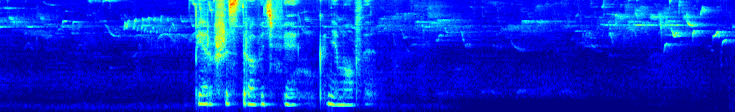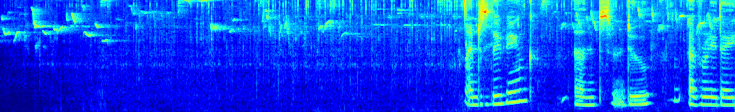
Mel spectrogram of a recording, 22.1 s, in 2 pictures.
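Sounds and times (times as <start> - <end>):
birds chirping: 9.6 - 22.0
low rumbling noise: 11.1 - 22.0.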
